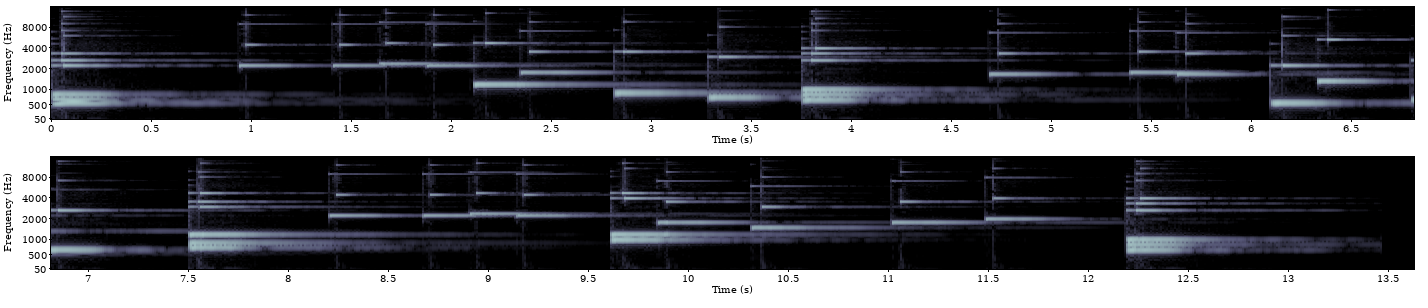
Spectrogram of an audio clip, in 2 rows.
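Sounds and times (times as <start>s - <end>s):
music box melody: 0.0s - 13.5s.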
